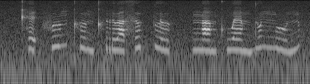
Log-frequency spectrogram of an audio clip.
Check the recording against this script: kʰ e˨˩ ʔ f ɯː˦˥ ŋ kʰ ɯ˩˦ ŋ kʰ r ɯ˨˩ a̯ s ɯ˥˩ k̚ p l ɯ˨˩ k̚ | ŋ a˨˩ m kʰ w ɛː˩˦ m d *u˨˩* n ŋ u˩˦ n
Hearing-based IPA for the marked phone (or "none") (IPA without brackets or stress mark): u˧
